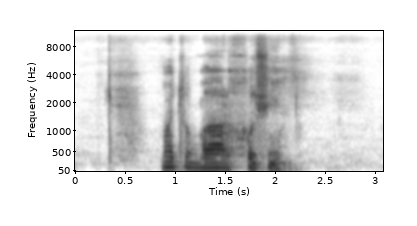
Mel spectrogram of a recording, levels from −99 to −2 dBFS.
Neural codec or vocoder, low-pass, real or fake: codec, 44.1 kHz, 2.6 kbps, SNAC; 10.8 kHz; fake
